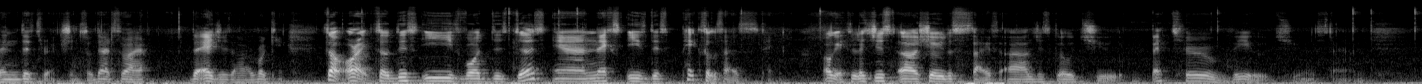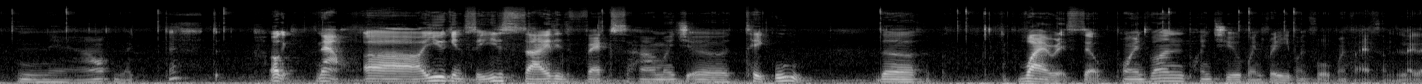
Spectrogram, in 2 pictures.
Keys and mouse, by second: 1.0 shift+z, 2.7 a, 3.2 middle click, 5.0-6.2 middle drag, 7.0 shift+z, 10.6 shift+z, 10.7 q, 11.5 q, 15.4 ctrl+b, 15.8 click, 17.6 shift+z, 20.3-22.0 drag, 23.8-25.4 drag, 26.0-28.4 drag.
